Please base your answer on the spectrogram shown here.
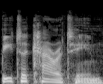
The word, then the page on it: beta-carotene: British English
